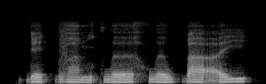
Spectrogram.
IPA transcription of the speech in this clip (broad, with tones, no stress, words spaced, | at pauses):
ɗe˨˩k̚va̤˨˩mkwəː˨˦ hwə˨˦wɓa̰˧˥j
